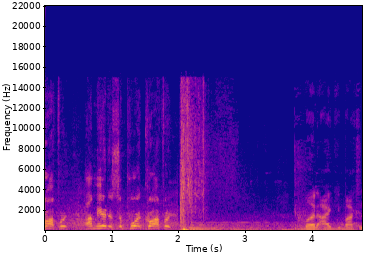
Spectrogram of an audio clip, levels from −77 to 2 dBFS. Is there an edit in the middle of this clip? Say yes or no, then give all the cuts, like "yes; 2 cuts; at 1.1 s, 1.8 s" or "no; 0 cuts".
yes; 1 cut; at 2.0 s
